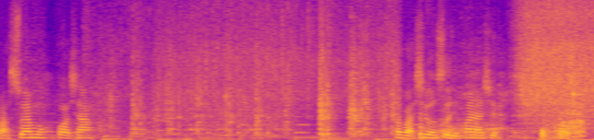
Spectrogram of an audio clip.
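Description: A metal spatula scrapes and stirs in a wok.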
